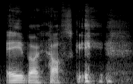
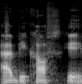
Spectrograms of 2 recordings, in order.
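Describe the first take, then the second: First: The letter A is said apart from the name. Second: The letter A runs straight into the name. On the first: The speaker calls it right. "it's actually Antony Bykovsky. So it's A. Bykovsky" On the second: The speaker calls it wrong. "I've always pronounced it Abikovsky"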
